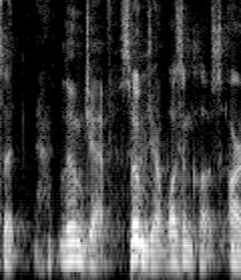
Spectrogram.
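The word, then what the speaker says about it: Lyumjev: that means uh I may be mispronouncing it Liam Jeff how do you pronounce that Loom Jeff Zoom jet wasn't close all right that's going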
